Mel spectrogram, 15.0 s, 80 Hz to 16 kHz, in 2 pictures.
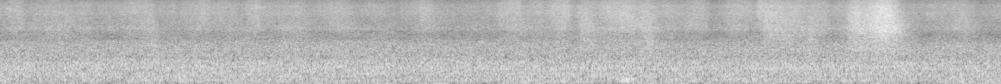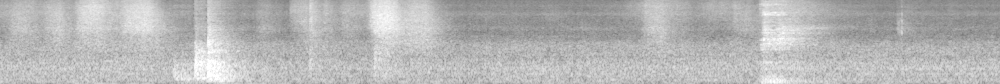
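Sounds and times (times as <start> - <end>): duster wiping a whiteboard: 0.0 - 10.9, 12.3 - 13.2.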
